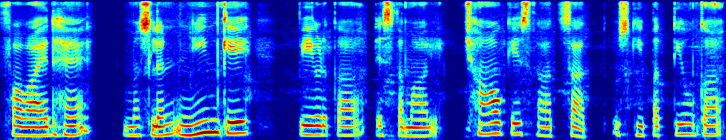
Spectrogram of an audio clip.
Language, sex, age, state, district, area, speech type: Urdu, female, 18-30, Uttar Pradesh, Lucknow, rural, spontaneous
